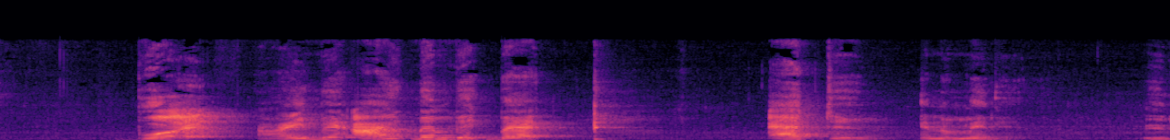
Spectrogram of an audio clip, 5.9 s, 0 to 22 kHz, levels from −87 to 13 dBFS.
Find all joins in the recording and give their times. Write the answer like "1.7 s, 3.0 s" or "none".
none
